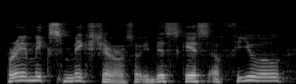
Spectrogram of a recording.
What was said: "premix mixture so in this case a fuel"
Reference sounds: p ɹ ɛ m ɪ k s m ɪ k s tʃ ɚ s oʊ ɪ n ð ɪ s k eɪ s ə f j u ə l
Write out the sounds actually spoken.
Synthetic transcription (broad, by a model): p ɹ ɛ m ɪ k s m ɪ k s tʃ ɚ s oʊ ɪ n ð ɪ s k eɪ s ə f j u l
